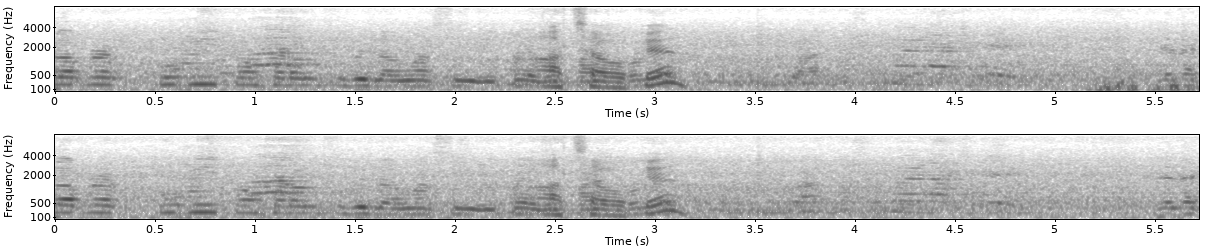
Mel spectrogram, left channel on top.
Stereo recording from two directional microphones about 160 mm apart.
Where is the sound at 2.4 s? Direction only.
35° left (ahead or behind).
